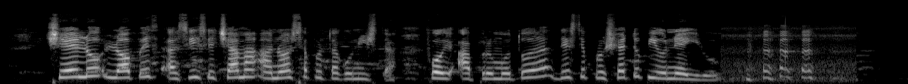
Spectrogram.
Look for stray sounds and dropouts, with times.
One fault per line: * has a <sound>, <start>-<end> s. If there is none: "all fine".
* has a laugh, 7.4-8.5 s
